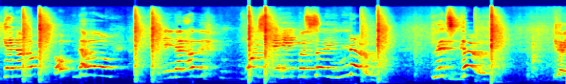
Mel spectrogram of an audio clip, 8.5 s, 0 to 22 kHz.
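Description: Boxing gloves landing one-two punches on a Thai pad: pairs of sharp smacks about 0.4 s apart, three pairs roughly three and a half seconds apart, over a person's voice.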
